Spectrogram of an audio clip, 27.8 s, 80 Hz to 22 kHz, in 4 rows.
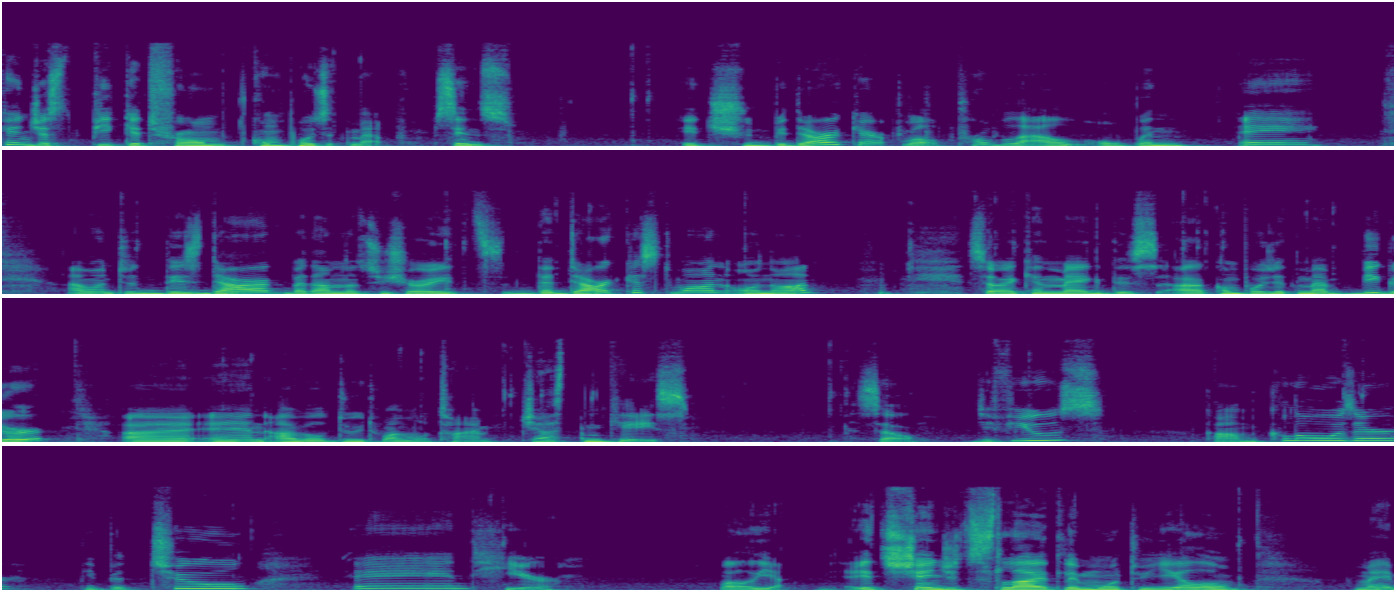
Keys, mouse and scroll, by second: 1.6 middle click, 1.7 middle click, 3.1 click, 3.1 click, 4.0-4.6 scroll up 1, 4.6 Escape, 7.5 click, 7.5 click, 9.2 click, 9.7 middle click, 9.8 middle click, 10.6 click, 11.8 click, 11.8 click, 11.8 click, 11.9 double click, 12.8 click, 12.8 click, 12.9 click, 13.0 double click, 13.4 middle click, 13.5 middle click, 14.9 middle click, 15.1 middle click, 15.2 scroll down 1, 15.8 middle click, 15.9 middle click, 16.4 click, 16.4 double click, 16.5 click, 16.5 click, 18.0 click, 18.1 click, 18.8 middle click, 19.0 middle click, 19.1 scroll up 1, 20.5 click, 20.6 click, 23.2 click, 23.3 click, 27.0 click, 27.1 click.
